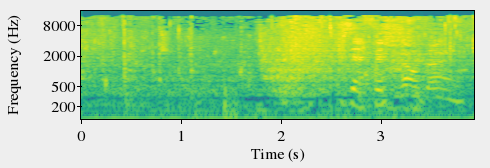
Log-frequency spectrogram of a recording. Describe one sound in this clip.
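A dog splashes into a swimming pool.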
